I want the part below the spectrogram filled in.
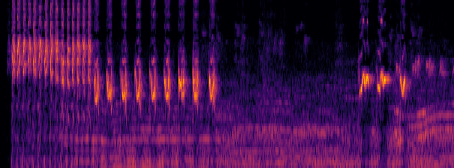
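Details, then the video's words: Greater green leafbird in full song, as a masteran training recording: a fast run of harsh buzzy notes, then about eight clipped chirps roughly four per second. After a pause come a few sharp whistled upslurs over a steady low hum. "masteran cucak ijo gacor"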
